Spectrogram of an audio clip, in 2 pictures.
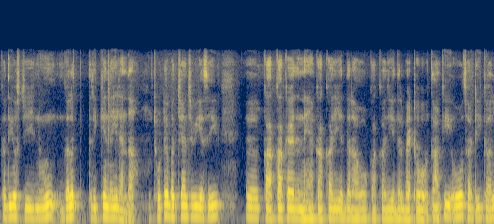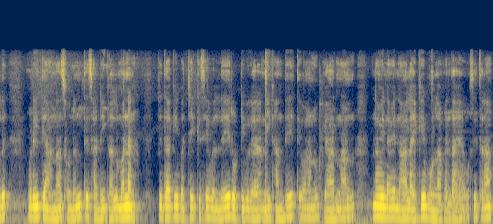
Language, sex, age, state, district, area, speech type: Punjabi, male, 30-45, Punjab, Amritsar, urban, spontaneous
